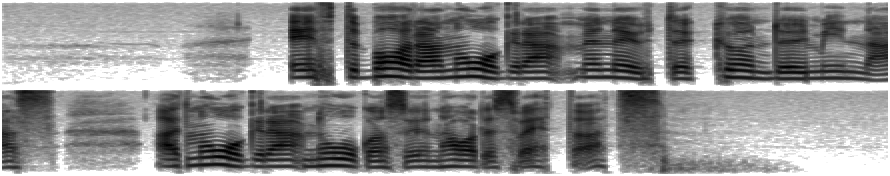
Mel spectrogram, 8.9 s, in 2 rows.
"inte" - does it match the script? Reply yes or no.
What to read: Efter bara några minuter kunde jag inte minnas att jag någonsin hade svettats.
no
